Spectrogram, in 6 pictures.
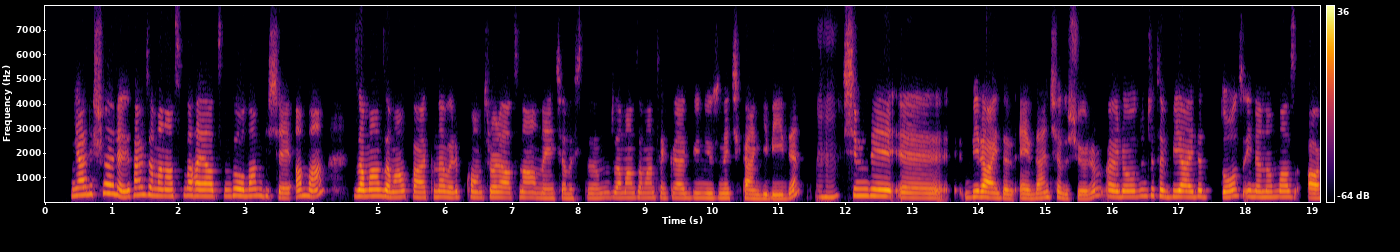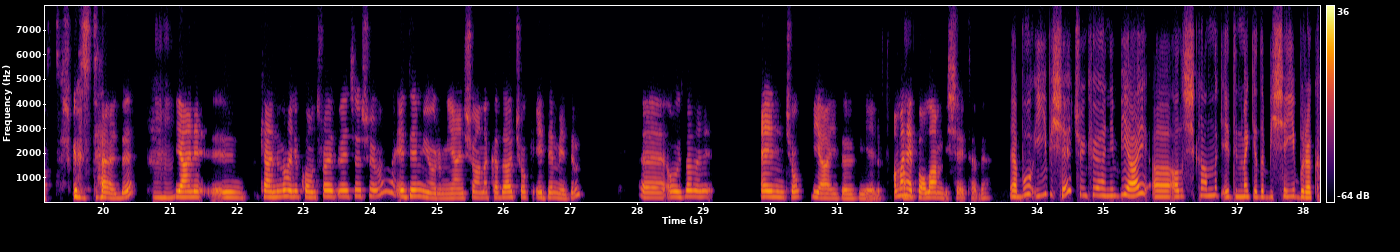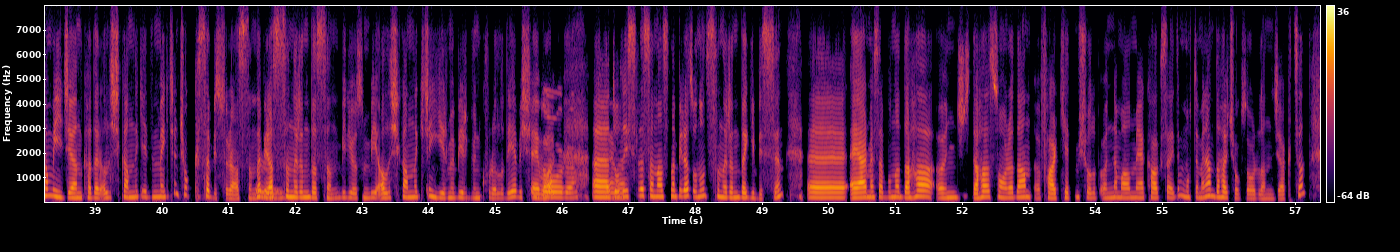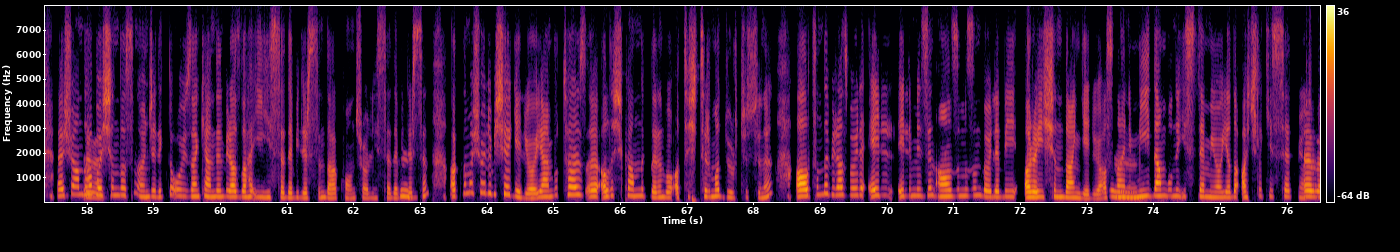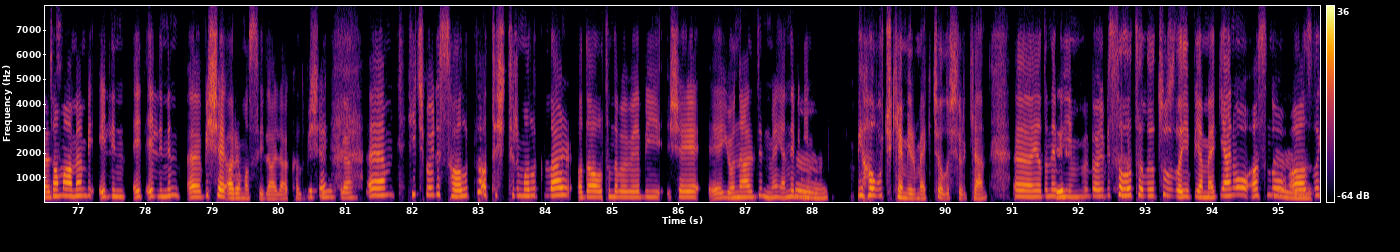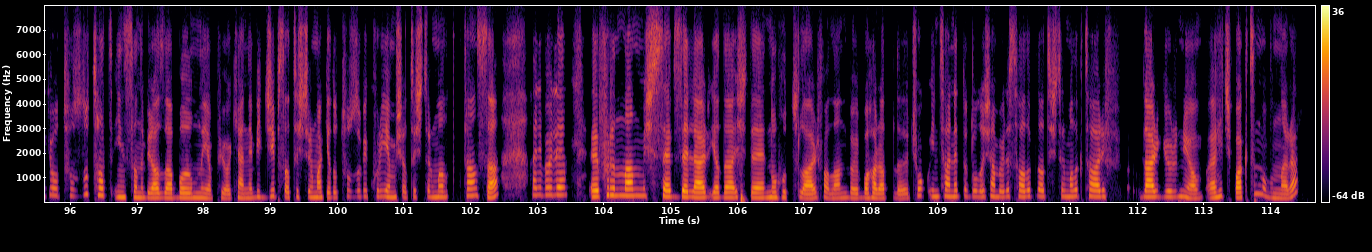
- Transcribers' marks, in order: laughing while speaking: "gösterdi"; tapping; other background noise; unintelligible speech; drawn out: "Hımm"
- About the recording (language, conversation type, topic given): Turkish, advice, Günlük yaşamımda atıştırma dürtülerimi nasıl daha iyi kontrol edebilirim?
